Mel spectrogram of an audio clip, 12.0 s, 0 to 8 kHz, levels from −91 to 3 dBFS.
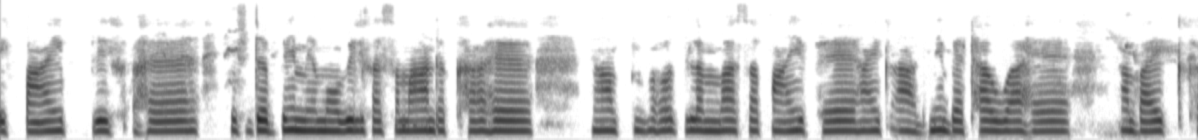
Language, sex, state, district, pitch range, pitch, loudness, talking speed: Hindi, female, Jharkhand, Sahebganj, 210-220 Hz, 215 Hz, -24 LUFS, 140 wpm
